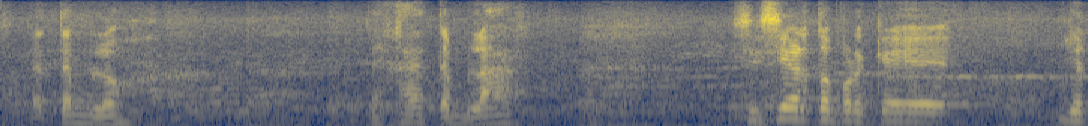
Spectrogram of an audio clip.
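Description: A man talks in a high-pitched voice. Noticeable background noise is present. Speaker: podcast host, nutritionist and trainer. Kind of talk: casual chat.

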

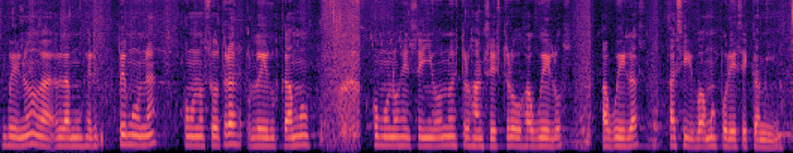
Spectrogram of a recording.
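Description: A woman's medium-pitched, monotone, flat voice at very even loudness, with long, frequent pauses and noticeable background noise. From Venezuela, Gran Sabana. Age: 50s. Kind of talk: interview. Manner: halting.

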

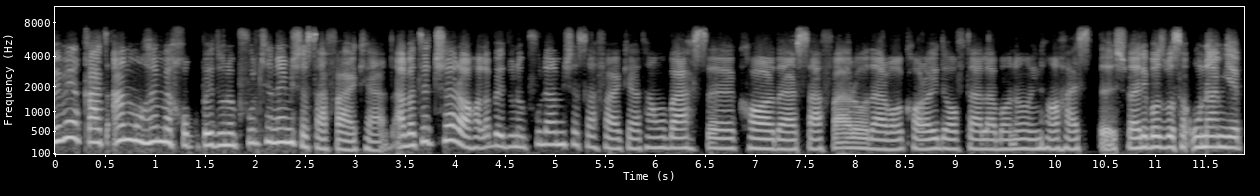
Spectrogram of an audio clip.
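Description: Speaking at a fairly quick pace, a woman uses lively intonation at a medium pitch. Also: hardly any pauses. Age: 30s. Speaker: travel podcaster and cafe-gallery owner. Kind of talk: interview conversation. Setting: Skype call.

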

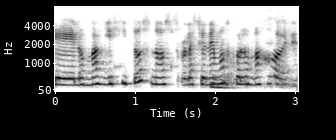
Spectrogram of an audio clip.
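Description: The woman speaks with a high pitch. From Chile. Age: 40s. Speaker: film composer and musician. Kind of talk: interview.

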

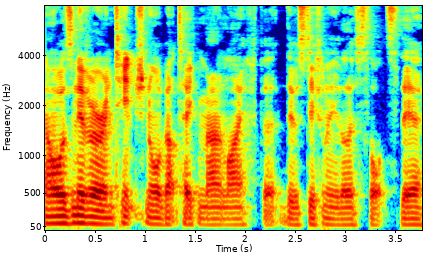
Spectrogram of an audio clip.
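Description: In a very clean recording with a silent background, a man with a New Zealand accent speaks in a very deep, low pitch with monotone, flat intonation. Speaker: anxiety and mental health coach. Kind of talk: interview, guest explaining mental health and meditation. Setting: podcast interview. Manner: casual, with many fillers and hesitations.

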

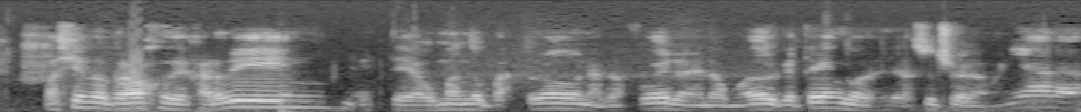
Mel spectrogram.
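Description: A man talks at a very fast pace with hardly any pauses, his medium-pitched voice dark and mellow. His pitch varies in an ordinary way while his loudness swings widely. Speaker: cooking columnist. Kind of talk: casual chat. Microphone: connection dropping.

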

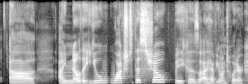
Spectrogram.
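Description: A woman with an unremarkable speaking voice talks at a fairly high pitch with lively intonation. The recording is very clean, with a silent background. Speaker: podcast co-host. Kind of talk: casual banter.

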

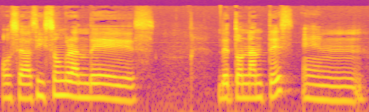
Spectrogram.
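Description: With a Mexican accent, a woman speaks at a medium pitch in a monotone, flat intonation. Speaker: podcast co-host. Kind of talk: casual chat.

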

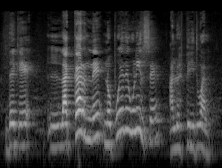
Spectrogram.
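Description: A man speaks with lively intonation, his voice carrying audible room echo over noticeable background noise. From Chile. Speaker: pastor. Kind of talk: sermon.

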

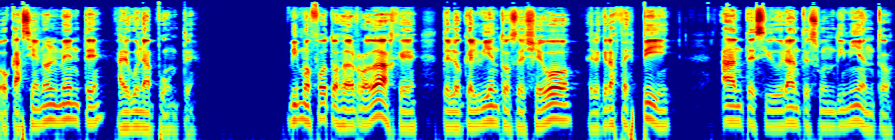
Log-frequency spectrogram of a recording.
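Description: Very deep, low male voice with lively intonation at a fairly slow pace, in a dry, close sound with no echo. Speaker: writer. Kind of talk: reading aloud.

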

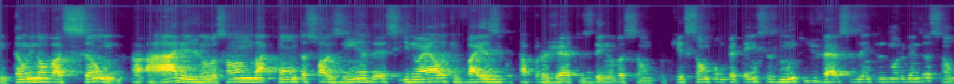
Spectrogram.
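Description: A plain, everyday voice moves at a fairly quick pace with hardly any pauses and ordinary pitch variation. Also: man, medium pitch for a man. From São Paulo, Brazil. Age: 40s. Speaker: design and innovation professional. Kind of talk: casual interview on a live stream.

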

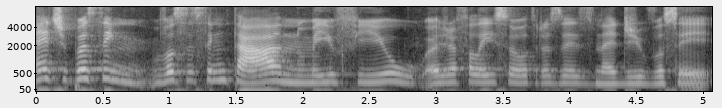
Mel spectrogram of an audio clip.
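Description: An unremarkable speaking voice carries on with hardly any pauses. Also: woman, fairly high pitch for a woman, ordinary pitch variation, fairly slow pace. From Brazil, Santa Catarina. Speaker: YouTuber. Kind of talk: casual chat.

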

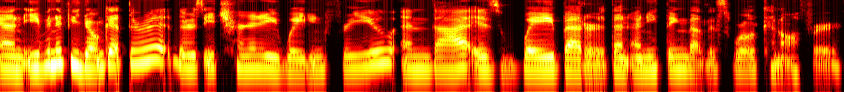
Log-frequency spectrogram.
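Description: On a very clean recording with a silent background, a woman with an unremarkable speaking voice talks at a fairly quick pace in a medium pitch with lively intonation. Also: hardly any pauses, dry, close sound with no echo. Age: 20s. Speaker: podcast co-host. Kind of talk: casual chat.

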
